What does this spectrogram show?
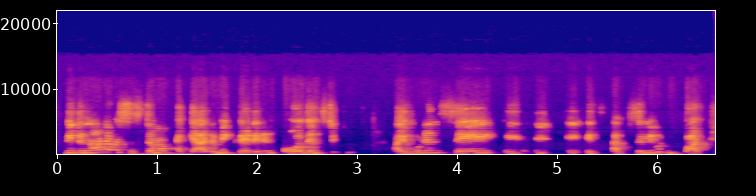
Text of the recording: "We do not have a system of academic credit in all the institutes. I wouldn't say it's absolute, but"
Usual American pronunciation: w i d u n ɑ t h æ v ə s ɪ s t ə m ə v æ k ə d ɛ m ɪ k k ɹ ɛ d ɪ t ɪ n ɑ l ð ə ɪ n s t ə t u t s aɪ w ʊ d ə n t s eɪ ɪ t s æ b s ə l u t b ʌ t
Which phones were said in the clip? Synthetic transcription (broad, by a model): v i d u n ɑ t h æ v ə s ɪ s t ə m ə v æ k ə d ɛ m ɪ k k ɹ ɛ d ɪ t ɪ n ɑ l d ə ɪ n s t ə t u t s aɪ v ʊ d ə n t s eɪ ɪ t s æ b s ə l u t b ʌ t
